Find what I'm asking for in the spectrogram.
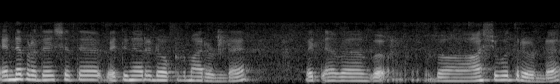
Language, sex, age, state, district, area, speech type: Malayalam, female, 45-60, Kerala, Pathanamthitta, rural, spontaneous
